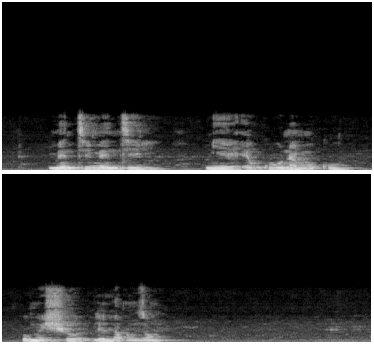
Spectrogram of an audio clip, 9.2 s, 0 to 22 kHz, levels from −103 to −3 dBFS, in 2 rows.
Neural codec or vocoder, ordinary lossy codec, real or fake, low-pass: codec, 16 kHz, 16 kbps, FreqCodec, larger model; Opus, 64 kbps; fake; 7.2 kHz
